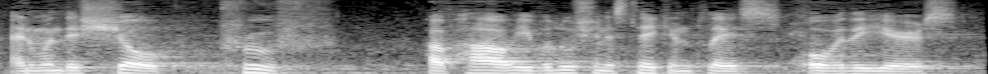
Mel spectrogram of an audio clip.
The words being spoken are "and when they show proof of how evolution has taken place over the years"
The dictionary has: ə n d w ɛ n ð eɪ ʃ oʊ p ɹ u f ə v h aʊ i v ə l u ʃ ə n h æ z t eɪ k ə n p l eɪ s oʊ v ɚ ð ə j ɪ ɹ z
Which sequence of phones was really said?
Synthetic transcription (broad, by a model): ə n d w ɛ n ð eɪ ʃ oʊ p ɹ u f ə v h aʊ i v ə l u ʃ ə n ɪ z t eɪ k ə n p l eɪ s oʊ v ɚ ð ə j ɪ ɹ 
